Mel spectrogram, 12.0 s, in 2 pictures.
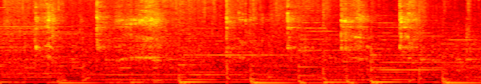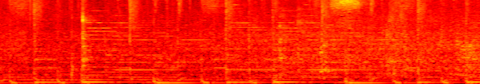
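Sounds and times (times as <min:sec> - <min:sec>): spatula scraping a wok: 0:00.0 - 0:06.4
spice paste sizzling: 0:00.0 - 0:12.0.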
